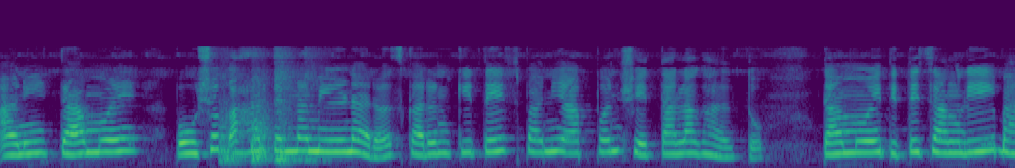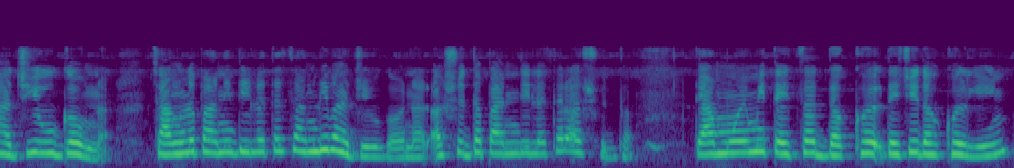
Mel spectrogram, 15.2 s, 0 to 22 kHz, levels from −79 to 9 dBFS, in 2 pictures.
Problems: none marked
